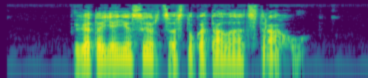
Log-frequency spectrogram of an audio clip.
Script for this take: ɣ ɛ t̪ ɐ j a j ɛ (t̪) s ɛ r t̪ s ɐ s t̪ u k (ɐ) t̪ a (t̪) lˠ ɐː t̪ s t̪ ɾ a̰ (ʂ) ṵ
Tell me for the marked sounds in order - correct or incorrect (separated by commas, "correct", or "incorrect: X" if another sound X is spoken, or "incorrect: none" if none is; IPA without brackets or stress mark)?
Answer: incorrect: none, incorrect: a, incorrect: none, incorrect: x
